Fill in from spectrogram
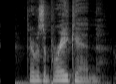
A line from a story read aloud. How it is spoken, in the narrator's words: Ron sighed, looking quite harried and distressed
